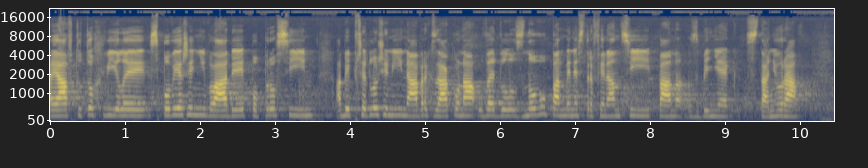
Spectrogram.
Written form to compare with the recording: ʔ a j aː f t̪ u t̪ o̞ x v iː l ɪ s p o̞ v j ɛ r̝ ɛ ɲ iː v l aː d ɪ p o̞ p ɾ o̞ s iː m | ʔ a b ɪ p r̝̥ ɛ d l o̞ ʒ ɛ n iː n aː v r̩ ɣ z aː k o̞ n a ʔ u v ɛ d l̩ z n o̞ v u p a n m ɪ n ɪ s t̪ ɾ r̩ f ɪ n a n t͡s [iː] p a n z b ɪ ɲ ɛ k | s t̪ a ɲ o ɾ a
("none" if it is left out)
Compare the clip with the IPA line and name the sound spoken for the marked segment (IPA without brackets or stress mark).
iː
